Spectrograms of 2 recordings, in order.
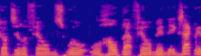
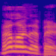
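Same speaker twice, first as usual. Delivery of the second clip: loud, pitched-up breakfast radio host voice; 9 semitones higher, 8 dB louder than usual. A podcast guest greets the host in a radio voice. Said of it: "radio voice".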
